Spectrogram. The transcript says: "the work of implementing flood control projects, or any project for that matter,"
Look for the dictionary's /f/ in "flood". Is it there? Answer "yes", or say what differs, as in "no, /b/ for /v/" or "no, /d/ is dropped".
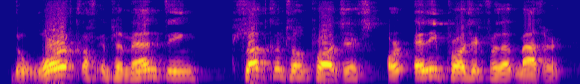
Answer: no, /p/ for /f/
